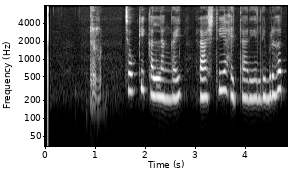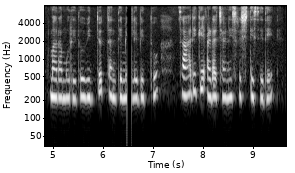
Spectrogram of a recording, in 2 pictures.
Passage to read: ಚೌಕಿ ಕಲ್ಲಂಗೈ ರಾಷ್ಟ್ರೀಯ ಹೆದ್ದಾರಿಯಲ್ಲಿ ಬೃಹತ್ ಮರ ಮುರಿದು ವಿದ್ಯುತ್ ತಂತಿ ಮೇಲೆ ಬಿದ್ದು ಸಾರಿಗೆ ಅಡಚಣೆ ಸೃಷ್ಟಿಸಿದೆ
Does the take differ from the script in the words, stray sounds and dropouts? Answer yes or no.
yes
